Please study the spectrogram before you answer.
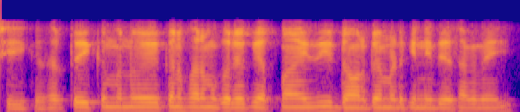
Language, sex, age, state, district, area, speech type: Punjabi, male, 30-45, Punjab, Mohali, rural, conversation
